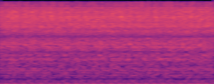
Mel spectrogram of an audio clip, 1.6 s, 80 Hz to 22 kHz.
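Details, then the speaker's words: Mazda MX-5 with 56,000 miles and a weak battery on a cold start: a smooth, even idle with no idle bounce, no knocks and belts OK. The engine runs sweetly and sounds healthy. "And I tell you what, that runs pretty sweet. 56,000 miles, no knocks, that's a cold start."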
